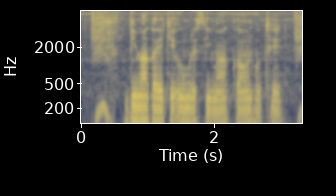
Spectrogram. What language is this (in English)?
Chhattisgarhi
